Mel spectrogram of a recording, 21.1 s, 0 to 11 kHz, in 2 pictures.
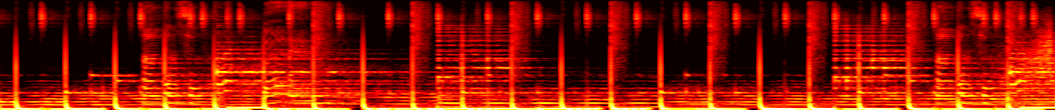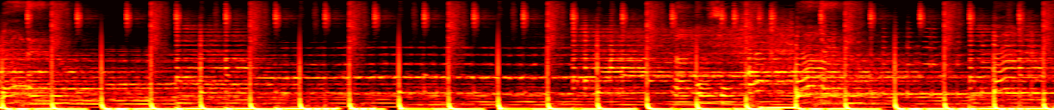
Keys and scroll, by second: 13.7 ctrl+b.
